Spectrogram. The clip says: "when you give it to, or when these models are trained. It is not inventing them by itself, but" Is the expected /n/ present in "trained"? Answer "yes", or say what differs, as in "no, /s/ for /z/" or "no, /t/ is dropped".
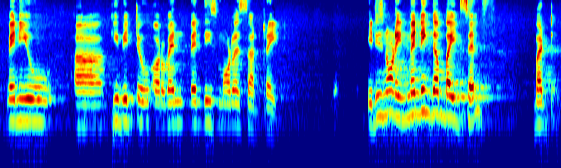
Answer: no, /n/ is dropped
